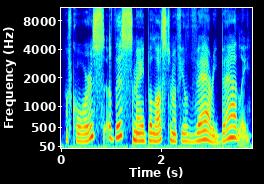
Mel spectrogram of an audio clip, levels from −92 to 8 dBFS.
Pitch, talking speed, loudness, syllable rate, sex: 200 Hz, 125 wpm, -17 LUFS, 3.9 syllables/s, female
